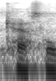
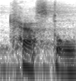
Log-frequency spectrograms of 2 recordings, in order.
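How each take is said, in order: First: The T sound is left out. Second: The T sound is clearly pronounced. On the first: The speaker calls it right. "without really a T sound" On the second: The speaker calls it wrong. "We don't say castle"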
